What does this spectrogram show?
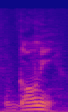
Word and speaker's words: Goni: my homeboy ghoni Herrera goni spelled like Tony with a G yeah he's cool as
